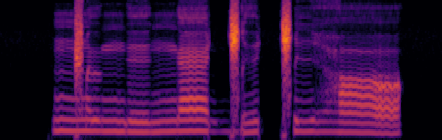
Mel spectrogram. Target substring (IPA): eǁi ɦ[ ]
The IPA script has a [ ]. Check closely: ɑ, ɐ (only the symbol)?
ɑ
